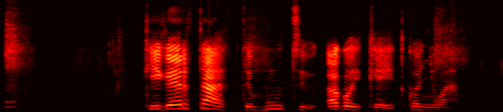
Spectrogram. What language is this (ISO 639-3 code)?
kln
